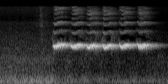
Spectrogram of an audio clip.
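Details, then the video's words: Greater green leafbird song meant to spark aggression: one sustained, bright, even-pitched whistle with a slight tremolo, held for over a second. "PANCINGAN EMOSI UNTUK CUCAK IJO KURANG EMOSI"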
